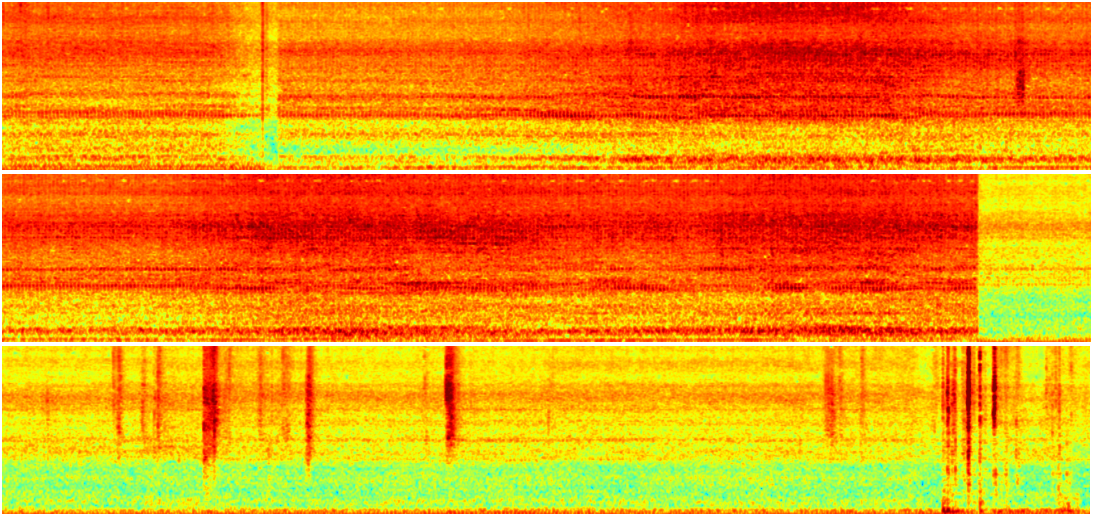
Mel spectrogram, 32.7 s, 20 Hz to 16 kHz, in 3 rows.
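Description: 2012 Audi A4 quattro's petrol engine running steadily, heard close up, with a wavering high whine over a low hum. About two-thirds of the way in the sound drops away abruptly, leaving a quieter steady low rumble.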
